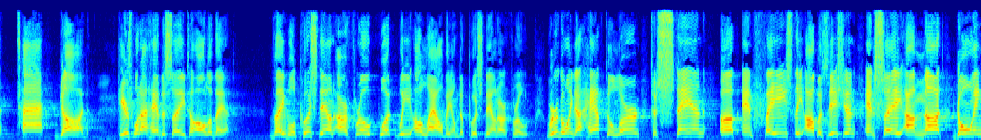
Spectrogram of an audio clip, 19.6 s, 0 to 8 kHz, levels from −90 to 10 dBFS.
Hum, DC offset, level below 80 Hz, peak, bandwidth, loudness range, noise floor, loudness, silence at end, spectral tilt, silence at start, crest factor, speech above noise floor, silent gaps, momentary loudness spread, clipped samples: none; under 0.1%; -74 dBFS; -2 dBFS; 7.6 kHz; 6 LU; -63 dBFS; -22 LUFS; 0 s; 0 dB/octave; 0 s; 22 dB; 40 dB; none; 13 LU; under 0.1%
